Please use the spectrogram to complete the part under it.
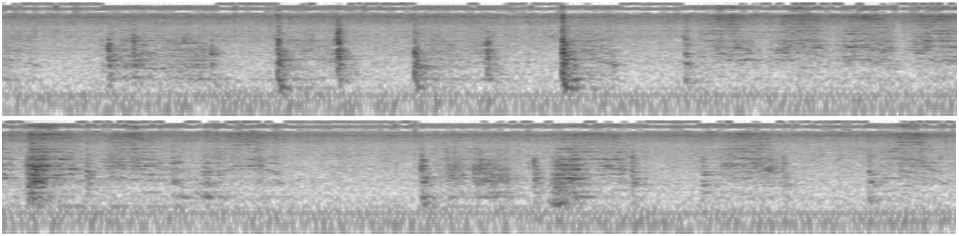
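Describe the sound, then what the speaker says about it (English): Mayo-covered burger buns sizzling on a hot camp griddle for smash burgers, a steady frying crackle with several sharp scrapes and taps. "what I have here are some buns with some mayo on them, and I'm going to toast them"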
